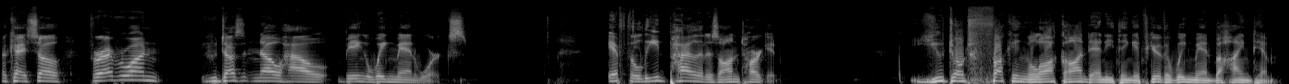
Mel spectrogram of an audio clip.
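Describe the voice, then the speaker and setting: A man's voice: medium pitch, a little slow, no echo, studio quality. A man hosting a live debate stream in casual chat, telling stories with a lot of swearing and acting out the quotes. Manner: animated storyteller, swears freely, acts out quotes.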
